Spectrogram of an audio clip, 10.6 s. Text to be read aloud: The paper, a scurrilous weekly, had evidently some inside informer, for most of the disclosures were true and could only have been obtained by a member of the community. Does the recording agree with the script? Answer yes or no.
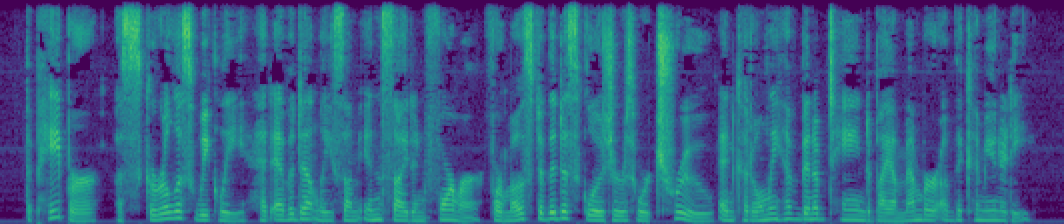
yes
